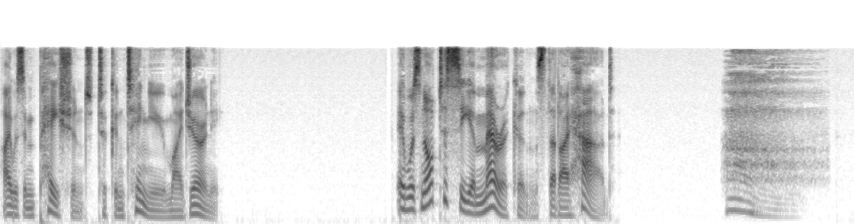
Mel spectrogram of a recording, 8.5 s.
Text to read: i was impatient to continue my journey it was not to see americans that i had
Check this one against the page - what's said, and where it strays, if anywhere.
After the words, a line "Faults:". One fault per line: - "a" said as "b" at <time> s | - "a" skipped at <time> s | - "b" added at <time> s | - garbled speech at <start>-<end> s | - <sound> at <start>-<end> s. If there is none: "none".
i was impatient to continue my journey it was not to see americans that i had
Faults:
- sigh at 7.2-8.3 s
